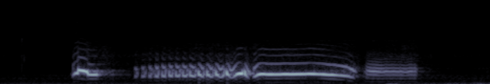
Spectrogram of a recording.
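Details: Pet Indian ringneck parakeet wanting attention, wings twitching, cooing: a short hoot, then a pulsing warble that smooths into a long steady tone, ending with a short reedy note, in a quiet room.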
